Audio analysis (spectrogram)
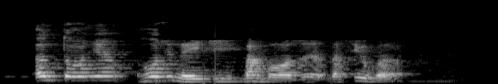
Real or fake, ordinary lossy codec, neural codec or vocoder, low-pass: real; MP3, 48 kbps; none; 7.2 kHz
